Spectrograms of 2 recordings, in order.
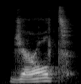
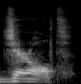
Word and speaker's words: Geralt: kind of giving to Geralt Geralt it's a hard G Gerald gerald yeah Daryl okay I got it Geralt um outside of like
